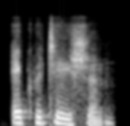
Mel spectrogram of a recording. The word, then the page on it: equitation: Indian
